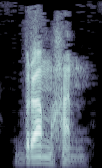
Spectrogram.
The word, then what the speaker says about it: Brahman: In the combination HM, the H was originally pronounced before the M, with a sound somewhat like the CH in Scottish loch, or German ich. Today, HM is usually pronounced as MH. Examples include Brahman, the impersonal absolute, and Brahma, the individualized deity.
